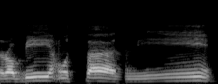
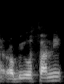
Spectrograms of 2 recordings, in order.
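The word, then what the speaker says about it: ربيع الثاني: Jadi kalau cuma ditanya bulan apa ini rabiutsan hilang banyak itu hurufnya maka hilang berkahnya maka kita namanya juga tabaruk ngalap berkah.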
